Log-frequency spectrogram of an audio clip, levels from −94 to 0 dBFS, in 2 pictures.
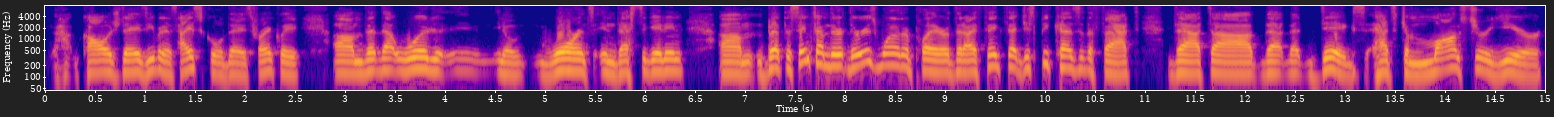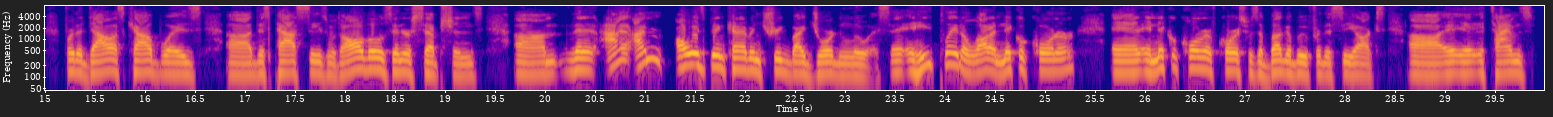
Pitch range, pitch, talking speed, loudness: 125-155 Hz, 135 Hz, 190 wpm, -24 LUFS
